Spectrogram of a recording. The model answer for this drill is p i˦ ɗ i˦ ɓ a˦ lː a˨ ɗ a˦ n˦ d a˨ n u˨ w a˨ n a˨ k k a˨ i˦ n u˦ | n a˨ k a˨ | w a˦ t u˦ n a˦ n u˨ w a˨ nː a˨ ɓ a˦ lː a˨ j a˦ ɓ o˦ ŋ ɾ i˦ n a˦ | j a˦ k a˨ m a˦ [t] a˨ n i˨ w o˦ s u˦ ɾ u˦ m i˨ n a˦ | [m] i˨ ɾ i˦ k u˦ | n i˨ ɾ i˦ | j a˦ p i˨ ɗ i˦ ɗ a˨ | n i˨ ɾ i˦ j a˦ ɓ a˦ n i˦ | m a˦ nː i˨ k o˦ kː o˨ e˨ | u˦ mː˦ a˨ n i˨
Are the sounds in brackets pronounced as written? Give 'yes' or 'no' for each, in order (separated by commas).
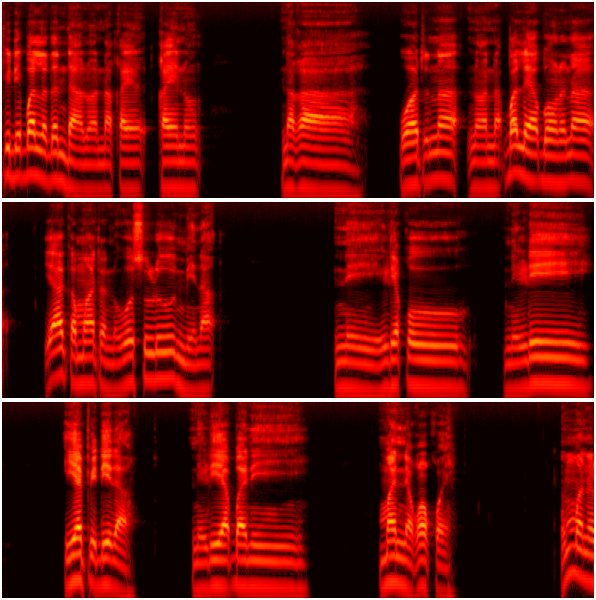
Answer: yes, no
